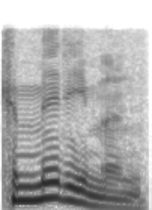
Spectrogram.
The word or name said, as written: committeeman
